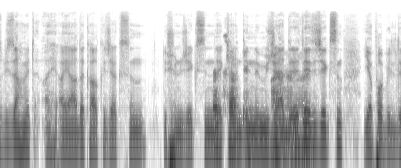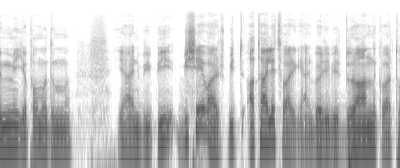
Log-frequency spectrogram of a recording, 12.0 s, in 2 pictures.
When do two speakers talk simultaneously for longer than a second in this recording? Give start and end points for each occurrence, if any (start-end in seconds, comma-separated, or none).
3.2-4.7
